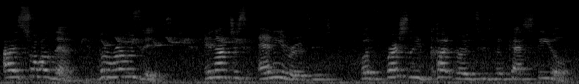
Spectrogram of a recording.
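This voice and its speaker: A woman playing a pushy, excitable friar in a puppet show, exclaiming eagerly and insistently. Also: high voice, a little slow. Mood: amazed, excited. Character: pushy, excitable friar, bishop's nosy male doorkeeper. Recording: echoey, noisy, distant live recording.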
